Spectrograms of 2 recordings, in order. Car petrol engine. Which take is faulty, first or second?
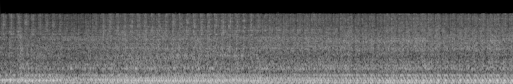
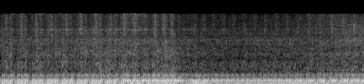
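first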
